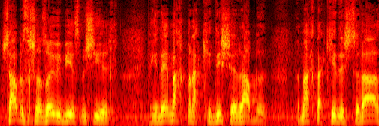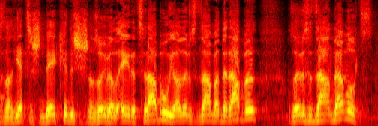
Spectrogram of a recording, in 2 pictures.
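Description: A preacher delivers a Yiddish-style Torah talk, teaching through jokes and rhetorical questions. His voice is fairly high, a bit bright, and he speaks fast.

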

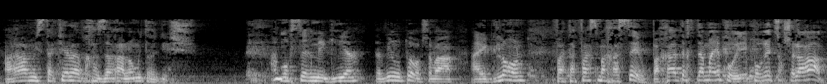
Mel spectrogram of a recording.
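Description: Animated male storyteller, voice on the high side. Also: a little hiss or hum. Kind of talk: storytelling sermon.

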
